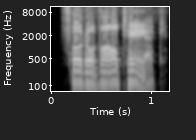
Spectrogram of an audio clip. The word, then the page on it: Photovoltaic: American English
